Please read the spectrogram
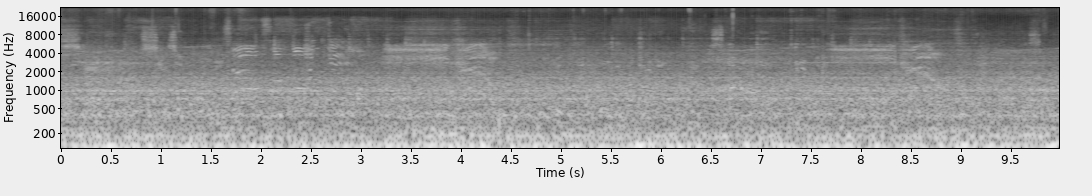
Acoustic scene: car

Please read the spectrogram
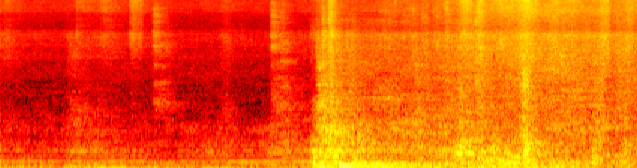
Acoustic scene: elevator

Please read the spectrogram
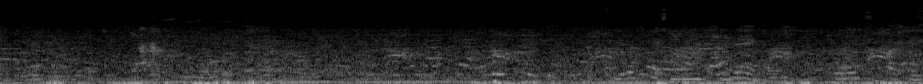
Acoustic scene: park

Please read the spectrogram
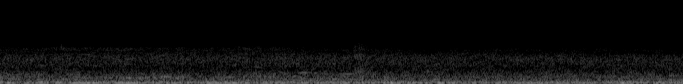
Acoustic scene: residential area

